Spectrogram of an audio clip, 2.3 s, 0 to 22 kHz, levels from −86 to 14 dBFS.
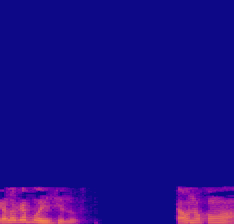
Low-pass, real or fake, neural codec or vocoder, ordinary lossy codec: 3.6 kHz; fake; codec, 24 kHz, 0.9 kbps, DualCodec; MP3, 16 kbps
